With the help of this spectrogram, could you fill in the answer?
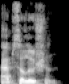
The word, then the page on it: absolution: American English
